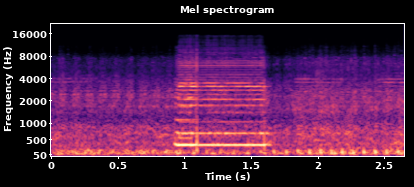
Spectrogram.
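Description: A vehicle horn honks loudly once.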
